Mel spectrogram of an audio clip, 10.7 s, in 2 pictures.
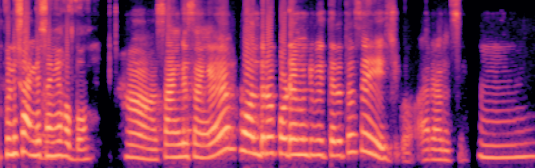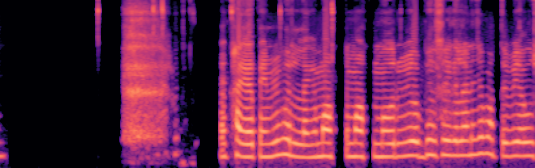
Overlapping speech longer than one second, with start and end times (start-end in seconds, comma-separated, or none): none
